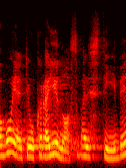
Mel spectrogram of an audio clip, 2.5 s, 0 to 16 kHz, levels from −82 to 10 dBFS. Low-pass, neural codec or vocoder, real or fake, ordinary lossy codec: 14.4 kHz; none; real; AAC, 48 kbps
